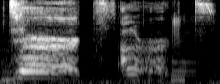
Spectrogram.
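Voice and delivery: very slow, wailing shout; drawn-out wailing alarm; wailing mock alarm. Real, not acted. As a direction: cry it out like a siren. Mocking rant at rival.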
